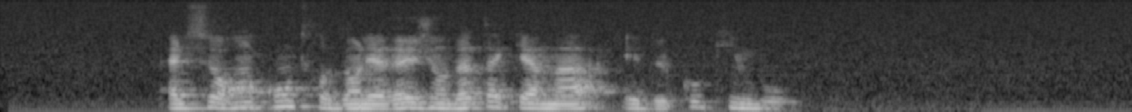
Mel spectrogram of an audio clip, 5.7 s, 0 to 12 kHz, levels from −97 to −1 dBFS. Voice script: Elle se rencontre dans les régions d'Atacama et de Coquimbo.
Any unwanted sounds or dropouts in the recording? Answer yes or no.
no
